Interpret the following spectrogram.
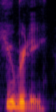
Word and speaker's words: Huberty: And this time it was Katie rhymes with puberty, Huberty, whom said she disagrees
